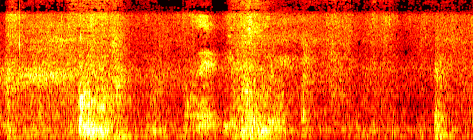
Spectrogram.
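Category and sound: household object, door being closed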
